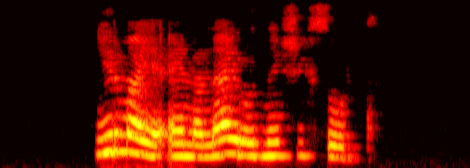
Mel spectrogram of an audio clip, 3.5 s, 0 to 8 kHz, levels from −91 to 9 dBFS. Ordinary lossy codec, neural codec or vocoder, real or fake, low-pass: none; none; real; 7.2 kHz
